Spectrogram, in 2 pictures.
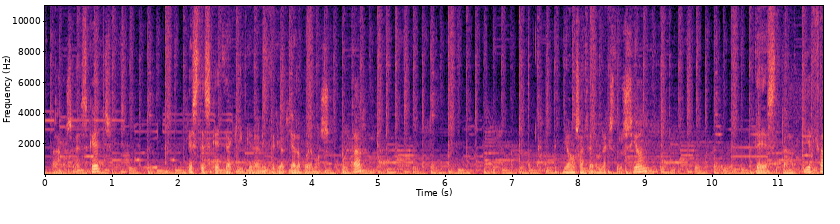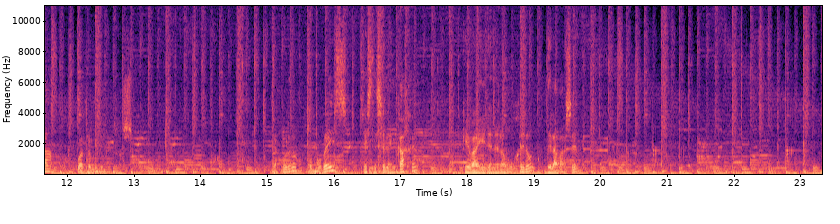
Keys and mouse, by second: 3.4 click, 4.5 middle click, 8.1 e, 9.0 click, 14.6 Return, 15.5 middle click, 20.4 click, 21.3 middle click.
